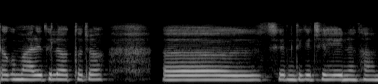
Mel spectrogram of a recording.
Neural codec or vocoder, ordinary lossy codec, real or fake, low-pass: none; none; real; 7.2 kHz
